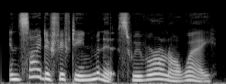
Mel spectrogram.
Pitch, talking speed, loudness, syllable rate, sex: 215 Hz, 240 wpm, -15 LUFS, 7.4 syllables/s, female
